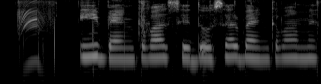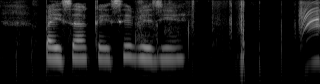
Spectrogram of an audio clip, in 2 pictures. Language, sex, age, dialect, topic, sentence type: Magahi, female, 31-35, Southern, banking, question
